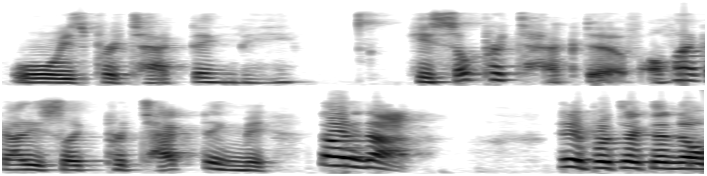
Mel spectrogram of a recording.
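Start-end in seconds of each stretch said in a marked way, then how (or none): 0.1-4.9 softer, mock-swooning owner; gushing dog owner. Owner swooning over a protective dog, mock-gushing. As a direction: coo it quietly, mocking a smitten owner. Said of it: "Protective sounds sexy".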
